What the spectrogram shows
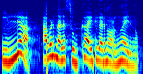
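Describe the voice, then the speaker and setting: A woman voicing a patient young husband who answers in a quiet, placating way. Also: on the high side, a little fast, close to an everyday voice. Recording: slightly muffled lo-fi recording.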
